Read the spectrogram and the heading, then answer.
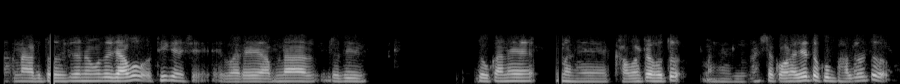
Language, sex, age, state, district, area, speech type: Bengali, male, 18-30, West Bengal, Darjeeling, rural, conversation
